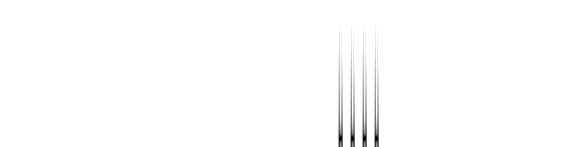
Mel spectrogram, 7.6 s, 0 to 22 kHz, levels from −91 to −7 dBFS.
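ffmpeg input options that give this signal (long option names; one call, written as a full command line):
ffmpeg -f lavfi -i "aevalsrc='0.501*sin(2*PI*240*mod(t,0.16))*lt(mod(t,0.16),8/240)':duration=0.64:sample_rate=44100" out.wav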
